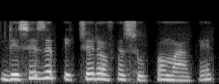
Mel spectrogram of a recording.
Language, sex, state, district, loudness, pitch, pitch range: English, female, Telangana, Hyderabad, -15 LUFS, 225 Hz, 215-245 Hz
